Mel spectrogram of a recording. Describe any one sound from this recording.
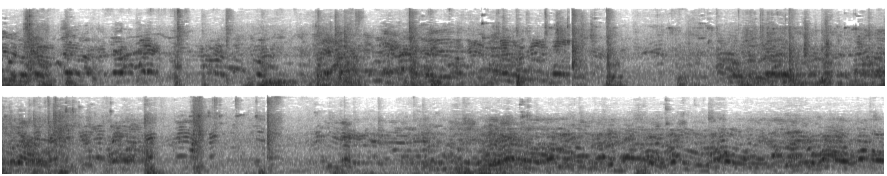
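A crowd of men and women shout and argue loudly, close by.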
